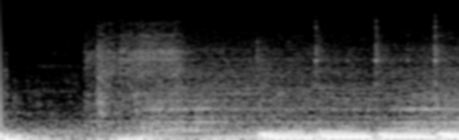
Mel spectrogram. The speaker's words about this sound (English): All right, so what should we do? Let's go drive around for a minute.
